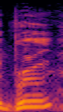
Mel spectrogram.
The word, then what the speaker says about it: Brun: carpet here with Christian Brun uh for those don't know it rhymes with prune it rhymes with prune yeah it's like broom but with an N at an N yeah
